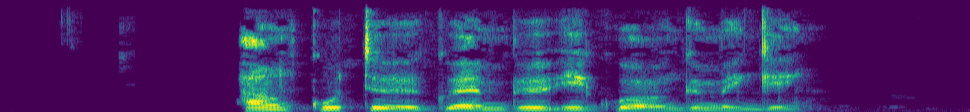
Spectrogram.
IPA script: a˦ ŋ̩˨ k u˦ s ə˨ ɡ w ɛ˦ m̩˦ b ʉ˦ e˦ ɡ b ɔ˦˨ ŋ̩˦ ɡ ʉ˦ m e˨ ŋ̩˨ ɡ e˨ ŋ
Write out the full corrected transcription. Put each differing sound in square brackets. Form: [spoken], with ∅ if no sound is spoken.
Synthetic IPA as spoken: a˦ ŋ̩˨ k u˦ [t] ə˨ ɡ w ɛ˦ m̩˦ b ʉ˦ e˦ ɡ [w] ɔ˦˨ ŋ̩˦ ɡ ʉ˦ m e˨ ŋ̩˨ ɡ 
